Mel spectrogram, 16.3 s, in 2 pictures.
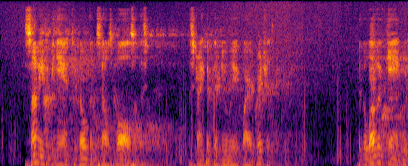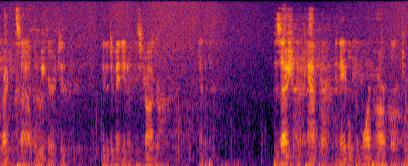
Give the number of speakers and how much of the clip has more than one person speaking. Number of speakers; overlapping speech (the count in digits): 1, no overlap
